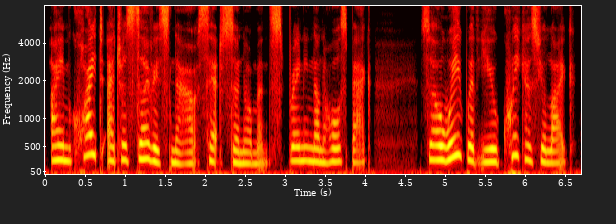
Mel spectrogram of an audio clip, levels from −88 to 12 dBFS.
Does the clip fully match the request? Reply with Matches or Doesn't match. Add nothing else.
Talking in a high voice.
Matches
